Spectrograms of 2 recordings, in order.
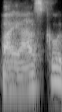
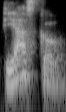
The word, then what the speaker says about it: fiasco: Italian pronunciation for example you say Fiasco Fiasco is an Italian word they don't say payasco they say Fiasco right yes yes Fresco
